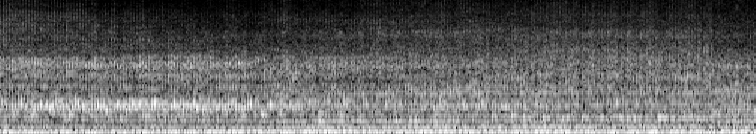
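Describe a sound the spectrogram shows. A large diesel truck engine rumbles steadily as the truck rolls slowly forward.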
